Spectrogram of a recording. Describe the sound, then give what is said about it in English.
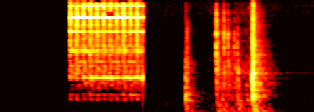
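A single burst of an electric telephone bell, the Kids Poetry Club phone, rings for about half a second, bright and steady, followed by a short clatter like a receiver being picked up and handled. “Oh, hang on, that's the Kids Poetry Club phone.”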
